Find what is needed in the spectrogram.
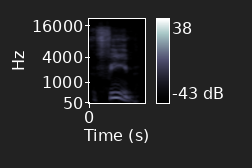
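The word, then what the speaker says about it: fin: That is, Fiend, right? Fiend. Like at the end of a French film.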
